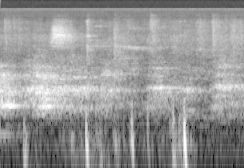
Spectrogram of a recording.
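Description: Dogs at an animal shelter bark and yip in short, scattered bursts, several sharp barks standing out at moderate distance over a busy background murmur.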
